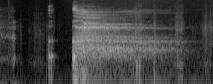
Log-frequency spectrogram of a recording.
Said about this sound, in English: All that for a tiny belch.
